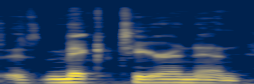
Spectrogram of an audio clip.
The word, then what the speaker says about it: McTiernan: The O and the I are obviously the 2 big obstacles in my name. I have it phonetically spelled out on the card up front now, so I can. It's McTiernan. Yeah. And but it's the NAN on the end that's getting me instead of just the AN.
